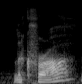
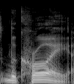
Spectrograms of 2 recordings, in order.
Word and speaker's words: LaCroix: Coffee and LaCroix and LaCroix? – So it's LaCroix. I went to their website. – What? – Uh-huh. And at the bottom it says... LaCroix, it rhymes with enjoy.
